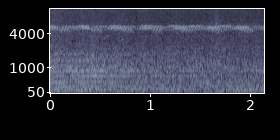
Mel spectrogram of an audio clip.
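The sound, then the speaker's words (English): A steady, high-pitched drone of cicadas buzzing continuously throughout, with a low background rumble underneath and no voices. “Oh, yeah, the cicadas.”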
